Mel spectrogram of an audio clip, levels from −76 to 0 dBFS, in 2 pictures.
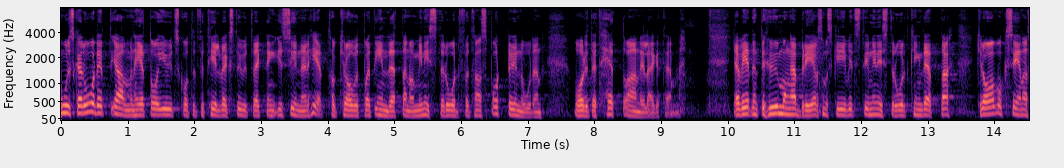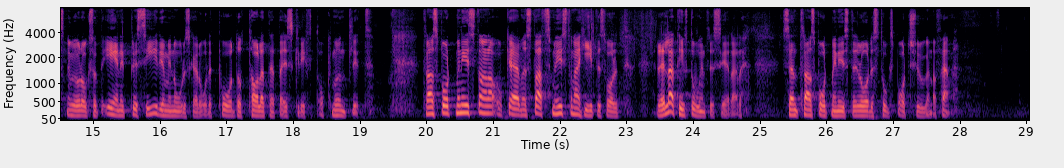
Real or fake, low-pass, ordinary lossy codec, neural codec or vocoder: real; none; none; none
